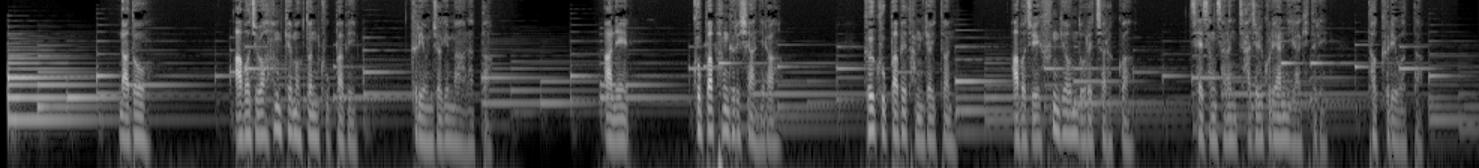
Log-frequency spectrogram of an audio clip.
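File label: Korean, male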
